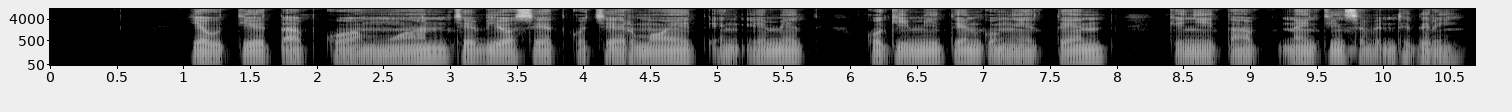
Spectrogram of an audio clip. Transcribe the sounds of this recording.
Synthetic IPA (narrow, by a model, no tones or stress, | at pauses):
jautiet̪a̰p̚ko̰a̰muant͡ʃɛ̰biɔsɛt̪̚kɔt͡ʃɛ̰ɾmɔɛtɛ̰ŋḛmet̪̚ | kokimitɛnkɔŋɛtɛn | keɲit̪ap̚najntinsɛvɛ̰ntit̪ɾi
